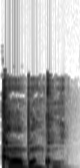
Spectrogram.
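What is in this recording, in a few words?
"carbuncle", British English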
